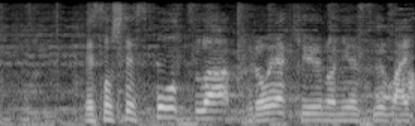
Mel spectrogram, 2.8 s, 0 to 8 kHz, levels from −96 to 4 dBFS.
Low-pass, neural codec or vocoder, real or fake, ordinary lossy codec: 7.2 kHz; codec, 16 kHz, 8 kbps, FreqCodec, smaller model; fake; none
